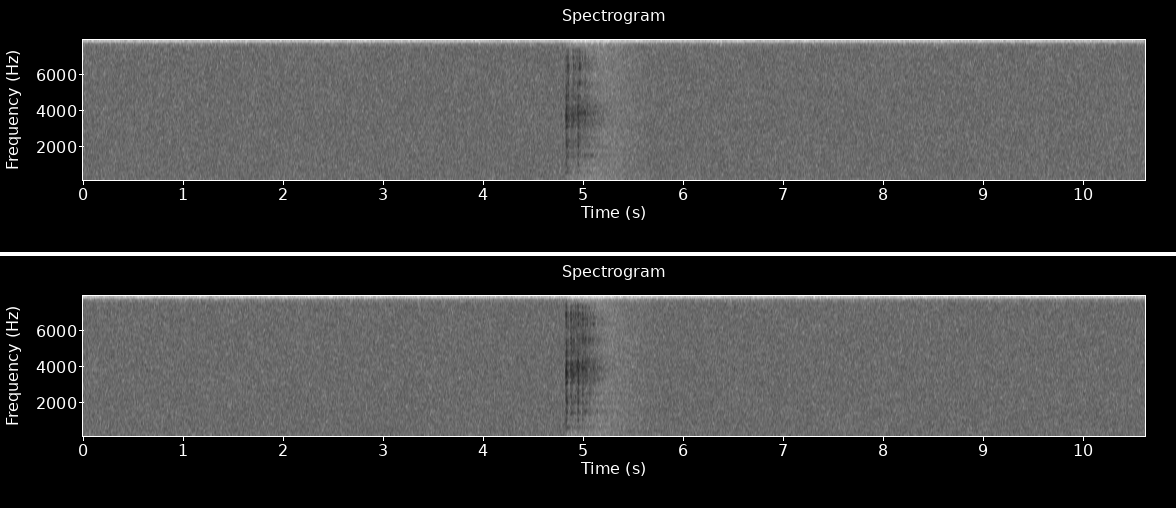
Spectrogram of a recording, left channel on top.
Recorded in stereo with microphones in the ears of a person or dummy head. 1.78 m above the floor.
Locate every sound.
4.8 s a camera shutter: 5° right (ahead or behind), 9 m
